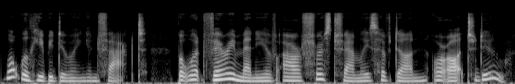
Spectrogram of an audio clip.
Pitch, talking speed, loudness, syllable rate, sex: 185 Hz, 245 wpm, -19 LUFS, 5.4 syllables/s, female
